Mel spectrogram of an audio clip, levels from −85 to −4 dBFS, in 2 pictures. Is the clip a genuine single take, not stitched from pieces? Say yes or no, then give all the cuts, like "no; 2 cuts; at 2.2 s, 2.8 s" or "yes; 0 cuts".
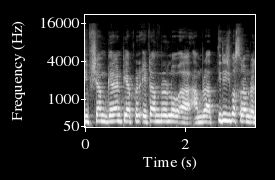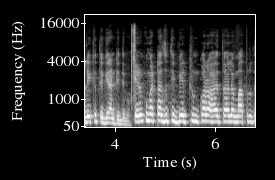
no; 1 cut; at 4.2 s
